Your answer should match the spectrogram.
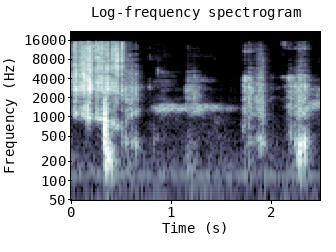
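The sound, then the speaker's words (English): Loud crunching of pork rinds from a tub: one big brittle bite up front, then a few quieter chewing crunches in short bursts, with no talking. “And uh, uh, so he grabs one and crunches down, and he grabs another one almost immediately.”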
